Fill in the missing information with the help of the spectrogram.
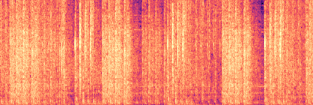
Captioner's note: guns shoot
